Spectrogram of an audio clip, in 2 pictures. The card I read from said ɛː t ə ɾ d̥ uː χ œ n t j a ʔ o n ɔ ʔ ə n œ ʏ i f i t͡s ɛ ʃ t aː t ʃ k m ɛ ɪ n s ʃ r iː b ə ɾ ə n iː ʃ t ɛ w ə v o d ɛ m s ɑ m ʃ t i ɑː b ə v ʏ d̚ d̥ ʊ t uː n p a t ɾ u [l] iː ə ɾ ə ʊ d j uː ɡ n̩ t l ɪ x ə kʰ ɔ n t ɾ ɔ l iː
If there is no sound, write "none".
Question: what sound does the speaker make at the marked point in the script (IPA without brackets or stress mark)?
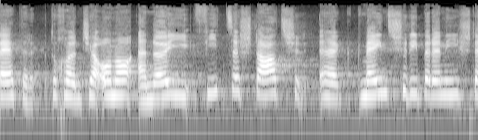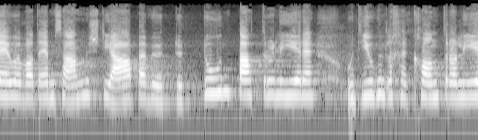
l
